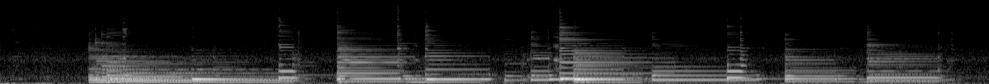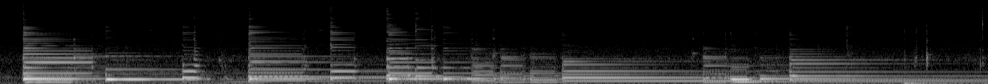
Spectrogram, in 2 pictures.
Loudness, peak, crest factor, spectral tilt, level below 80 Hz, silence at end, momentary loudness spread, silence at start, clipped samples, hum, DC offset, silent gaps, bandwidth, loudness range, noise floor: -24 LUFS; -4 dBFS; 20 dB; -8.5 dB/octave; -52 dBFS; 0 s; 15 LU; 0 s; under 0.1%; none; under 0.1%; none; 6.4 kHz; 6 LU; -51 dBFS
